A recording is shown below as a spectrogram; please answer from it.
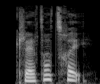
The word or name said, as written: klatretræ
